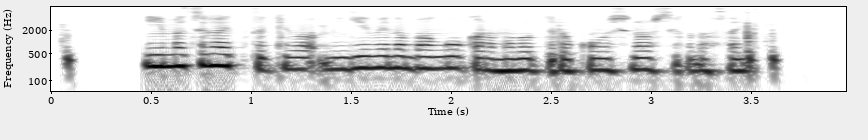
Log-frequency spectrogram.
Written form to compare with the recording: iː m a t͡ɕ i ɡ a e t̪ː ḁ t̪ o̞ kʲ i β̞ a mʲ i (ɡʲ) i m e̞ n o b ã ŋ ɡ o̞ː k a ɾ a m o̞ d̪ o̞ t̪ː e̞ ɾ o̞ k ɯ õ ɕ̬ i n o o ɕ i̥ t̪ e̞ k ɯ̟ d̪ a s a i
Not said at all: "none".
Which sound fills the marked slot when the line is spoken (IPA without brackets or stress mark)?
ɡʲ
